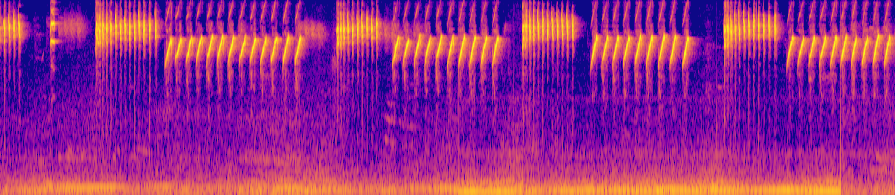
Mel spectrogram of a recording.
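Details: Kolibri ninja sunbird delivering a rapid, very high song: short hissy bursts each followed by long runs of fast repeated ticking notes, the pattern repeating four times.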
